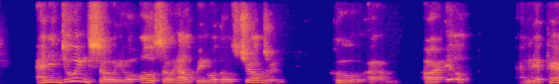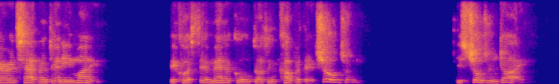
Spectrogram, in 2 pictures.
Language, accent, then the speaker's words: English; Texas, United States; You know, I'm from Texas, and we do everything big in Texas, really big in Texas.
